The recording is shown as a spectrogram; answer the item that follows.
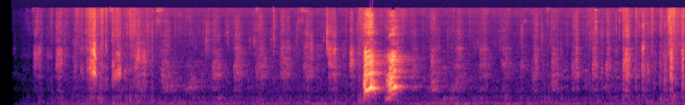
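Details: Ruby, a female English Springer Spaniel, during sit training: soft panting and sniffing, then one loud, sharp double bark midway, followed by quieter breathing.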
